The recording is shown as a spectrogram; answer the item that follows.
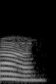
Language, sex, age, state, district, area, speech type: Sanskrit, female, 18-30, Karnataka, Dharwad, urban, conversation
